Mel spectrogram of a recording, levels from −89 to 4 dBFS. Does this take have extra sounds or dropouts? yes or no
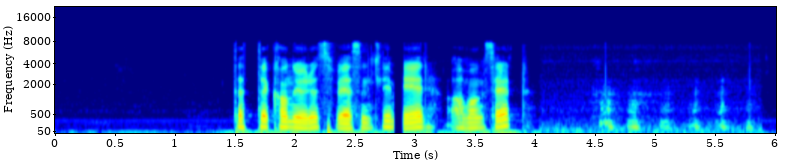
yes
